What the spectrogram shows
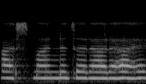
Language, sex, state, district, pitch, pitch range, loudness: Hindi, female, Bihar, Araria, 295 Hz, 290-295 Hz, -30 LUFS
